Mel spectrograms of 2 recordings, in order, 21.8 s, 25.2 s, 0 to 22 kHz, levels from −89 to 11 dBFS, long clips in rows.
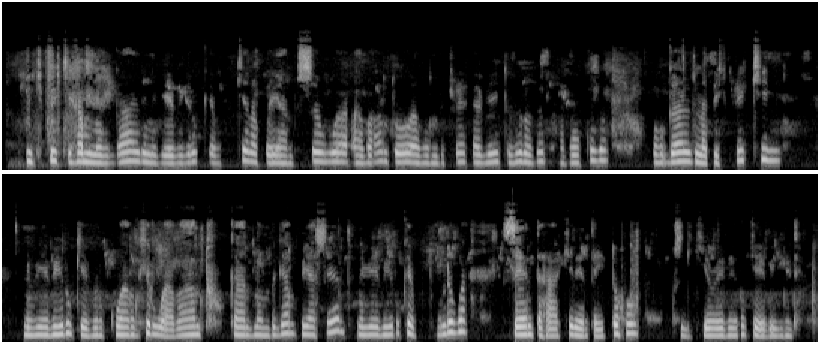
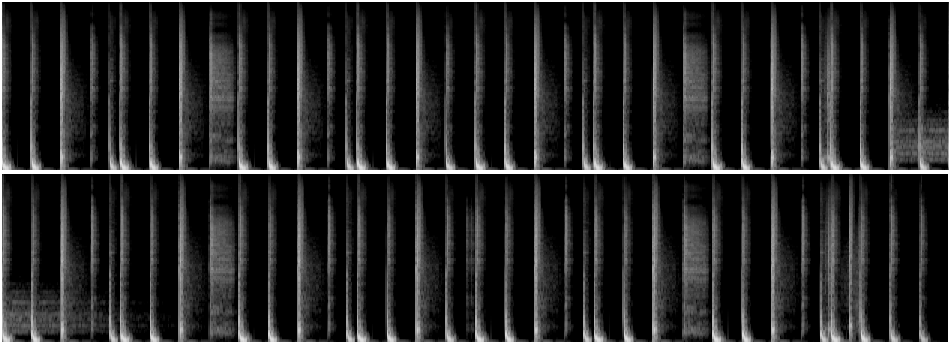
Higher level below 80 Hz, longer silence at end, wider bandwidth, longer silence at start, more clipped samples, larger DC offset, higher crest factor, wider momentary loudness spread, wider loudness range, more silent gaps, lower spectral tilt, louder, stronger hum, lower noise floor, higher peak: second, -60 dBFS vs -18 dBFS; second, 0.05 s vs 0.3 s; second, 9.2 kHz vs 15.5 kHz; first, 0.35 s vs 0 s; neither; neither; about the same, 18 dB vs 14 dB; second, 11 LU vs 15 LU; first, 5 LU vs 1 LU; neither; about the same, -5 dB/octave vs -5.5 dB/octave; about the same, -18 LUFS vs -16 LUFS; neither; first, -60 dBFS vs -39 dBFS; about the same, 0 dBFS vs -2 dBFS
